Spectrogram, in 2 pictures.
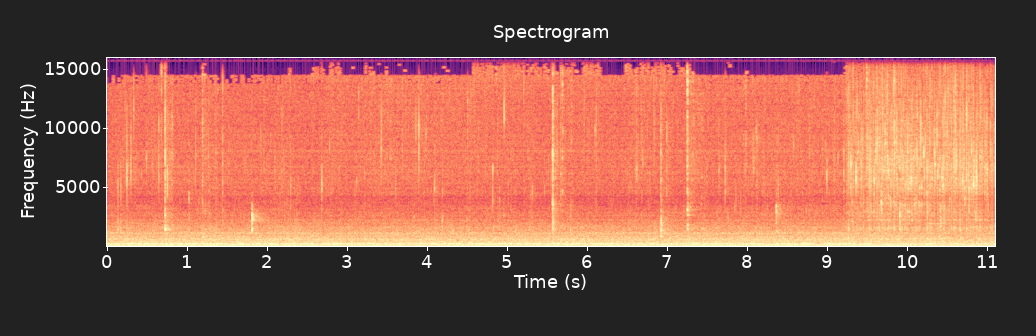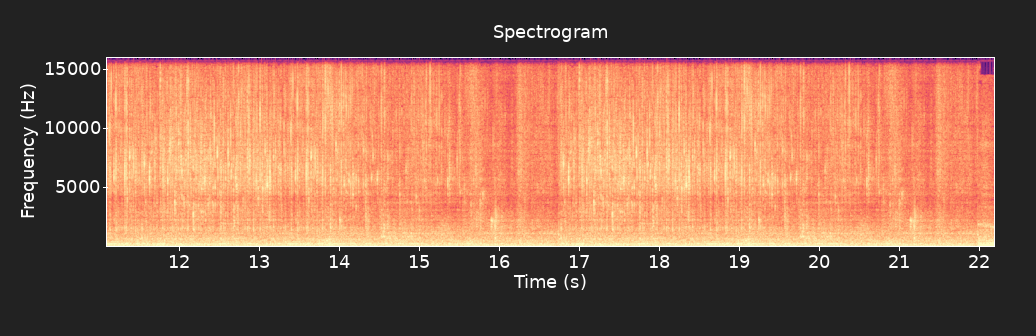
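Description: Vegetable tempura deep frying in a vat of hot oil, a steady close crackle and hiss of bubbling oil that runs continuously, with brighter sizzling bursts partway through.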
